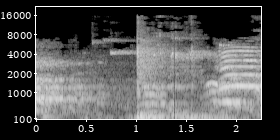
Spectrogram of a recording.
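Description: A volleyball is struck with a sharp smack in a large echoing gym.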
